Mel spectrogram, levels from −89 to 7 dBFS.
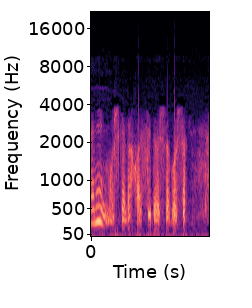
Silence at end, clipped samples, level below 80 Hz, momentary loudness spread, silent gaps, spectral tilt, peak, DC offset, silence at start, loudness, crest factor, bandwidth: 0 s; under 0.1%; -46 dBFS; 7 LU; none; -7 dB/octave; 0 dBFS; under 0.1%; 0 s; -16 LUFS; 16 dB; 5.2 kHz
